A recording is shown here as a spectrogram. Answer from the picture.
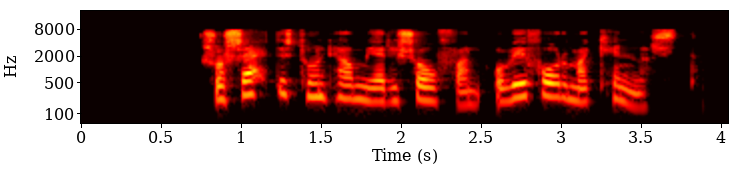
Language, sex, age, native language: Icelandic, female, 40-49, Icelandic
